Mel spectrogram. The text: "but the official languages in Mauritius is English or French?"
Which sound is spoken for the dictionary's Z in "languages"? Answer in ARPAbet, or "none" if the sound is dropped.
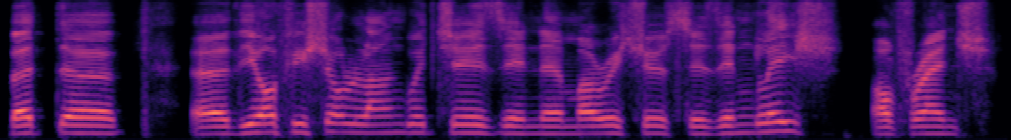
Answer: Z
